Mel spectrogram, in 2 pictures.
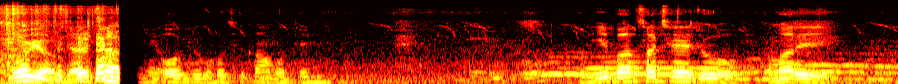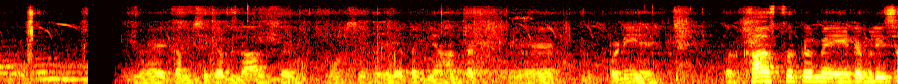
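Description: A man speaks to a small group outdoors in a raised, steady voice.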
